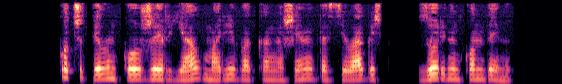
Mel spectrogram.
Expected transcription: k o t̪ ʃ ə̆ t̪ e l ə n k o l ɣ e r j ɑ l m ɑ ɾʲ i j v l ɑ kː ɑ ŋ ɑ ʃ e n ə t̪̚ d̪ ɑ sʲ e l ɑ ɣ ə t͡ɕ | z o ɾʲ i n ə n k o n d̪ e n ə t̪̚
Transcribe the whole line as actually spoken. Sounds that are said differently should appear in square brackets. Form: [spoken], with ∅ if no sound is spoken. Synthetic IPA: k o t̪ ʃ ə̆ t̪ e l ə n k o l [ʒ] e r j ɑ l m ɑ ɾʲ i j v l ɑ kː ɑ ŋ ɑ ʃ e n ə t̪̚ d̪ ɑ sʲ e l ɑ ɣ ə t͡ɕ | z o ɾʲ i n ə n k o n d̪ e n ə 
